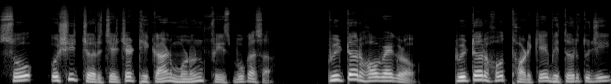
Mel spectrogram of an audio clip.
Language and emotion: Goan Konkani, neutral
